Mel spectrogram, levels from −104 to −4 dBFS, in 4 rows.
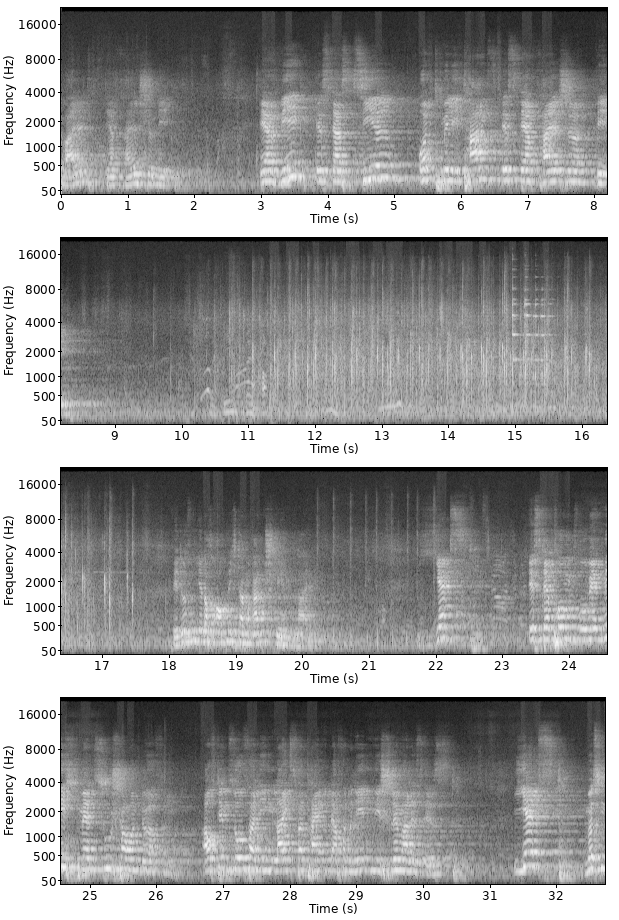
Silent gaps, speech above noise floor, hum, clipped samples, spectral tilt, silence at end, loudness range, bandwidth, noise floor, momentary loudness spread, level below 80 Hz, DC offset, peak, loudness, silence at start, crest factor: none; 22 dB; none; under 0.1%; -5 dB/octave; 0 s; 7 LU; 19.5 kHz; -39 dBFS; 20 LU; -50 dBFS; under 0.1%; 0 dBFS; -18 LUFS; 0 s; 18 dB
